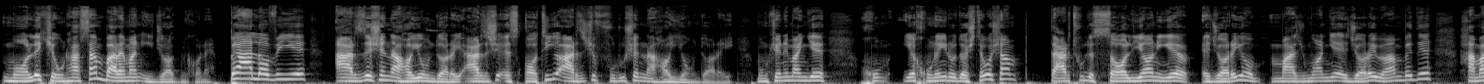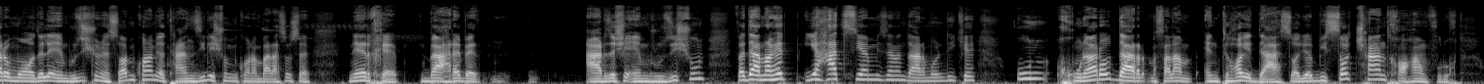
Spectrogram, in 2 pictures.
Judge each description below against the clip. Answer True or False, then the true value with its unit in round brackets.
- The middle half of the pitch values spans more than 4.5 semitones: True (5.5 semitones)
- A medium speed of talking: False (170 wpm)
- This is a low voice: False (155 Hz)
